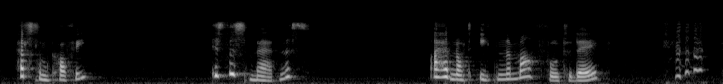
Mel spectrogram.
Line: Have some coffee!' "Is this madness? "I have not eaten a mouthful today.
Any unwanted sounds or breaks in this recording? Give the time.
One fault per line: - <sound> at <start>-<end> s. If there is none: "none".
- laugh at 6.6-7.1 s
